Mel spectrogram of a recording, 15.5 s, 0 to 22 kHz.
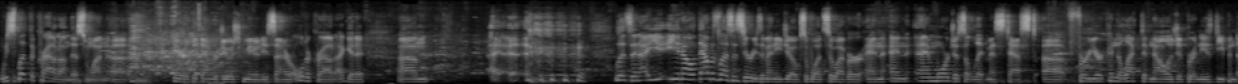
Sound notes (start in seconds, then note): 5.5 laughs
